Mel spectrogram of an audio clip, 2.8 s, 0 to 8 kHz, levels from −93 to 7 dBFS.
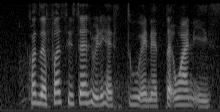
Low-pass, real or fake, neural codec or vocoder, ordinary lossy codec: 7.2 kHz; real; none; none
